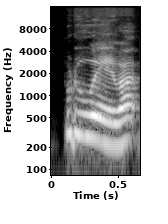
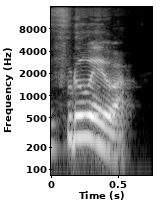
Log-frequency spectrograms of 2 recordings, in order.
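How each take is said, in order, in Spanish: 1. La palabra empieza con un sonido p. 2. La palabra empieza con un sonido f. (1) "si ella va a decir prueba" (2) "todo lo que es con P R, todo le suena con F R"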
